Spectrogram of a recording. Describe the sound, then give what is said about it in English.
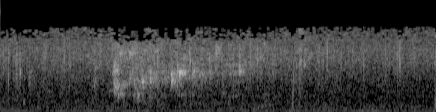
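Water runs briefly from a tap into a glass, a short splashing pour over a steady hiss of background noise, with no voices. “could I have a drink of water? Oh, sure thing. Now, I'll have it for you in a jiffy.”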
